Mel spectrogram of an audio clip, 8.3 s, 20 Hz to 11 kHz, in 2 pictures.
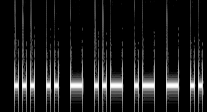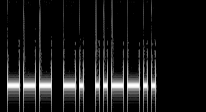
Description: Morse code, heard as a keyed tone, about 15 wpm, 700 Hz. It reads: SITUATION?
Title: Sentences from Top 1200 Words 15wpm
